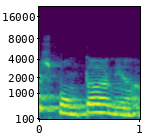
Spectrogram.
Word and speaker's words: espontânea: tem aqui ó espontânea em espontânea você tem ó a tonicidade está na penúltima sílaba você tem ó espon tnea es pona se na penúltima sílaba você tem aqui uma paroxítona tá é uma paroxítona terminada em ditongo Mas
